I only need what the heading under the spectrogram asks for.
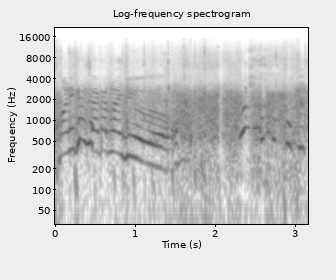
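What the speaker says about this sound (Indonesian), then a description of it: "Tepuk tangan dulu dong." An audience at a Miss Indonesia pageant question-and-answer session claps steadily while a voice speaks over the applause.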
